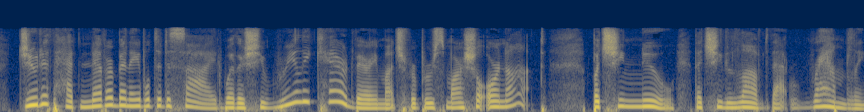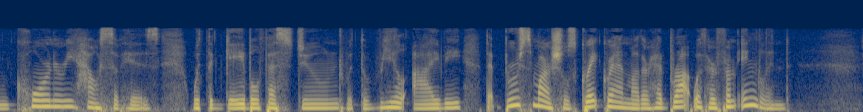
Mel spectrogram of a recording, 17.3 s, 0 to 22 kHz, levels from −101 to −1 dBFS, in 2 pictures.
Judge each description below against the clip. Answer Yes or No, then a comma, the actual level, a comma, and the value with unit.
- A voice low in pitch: No, medium, 170 Hz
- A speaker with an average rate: Yes, average, 170 wpm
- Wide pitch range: Yes, wide, 5.7 semitones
